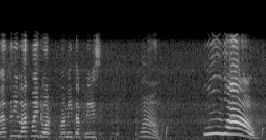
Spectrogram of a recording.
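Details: Adult woman having an early-morning tic attack, before taking medication to help, with repeated 'wow' tics heard; her tics can also contract her whole body; vocal tics.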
